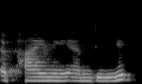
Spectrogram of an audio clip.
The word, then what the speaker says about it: Epione: Is it Epione MD? – We call it Epione MD. – Epione, okay. E-P-I-O-N-E MD. – Yes. – Epione. Okay. So what is that all about? – So Epione MD,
